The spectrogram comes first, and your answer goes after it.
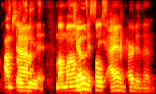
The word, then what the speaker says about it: Jodeci: Jodeci, is that how you say it?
